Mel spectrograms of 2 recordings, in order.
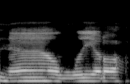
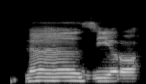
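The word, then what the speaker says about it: ناظرة: Ila rabbiha nadhirah. Wi, dibacanya tebal. Wi, nadhirah. Atau kalau misalnya dibaca tipis itu nazirah, kayak huruf zai. Tetap dibaca tebal.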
